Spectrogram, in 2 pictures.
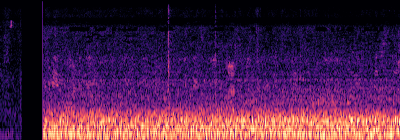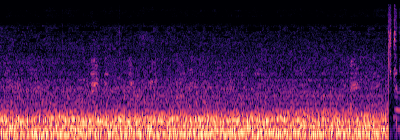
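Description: Loud, steady drone of an airliner in flight. It starts suddenly after a moment of silence about half a second in and cuts off just before the end.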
